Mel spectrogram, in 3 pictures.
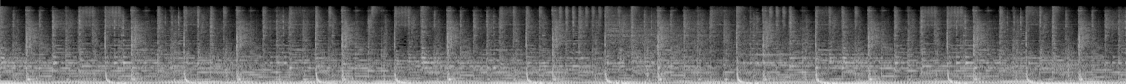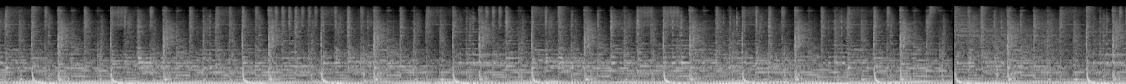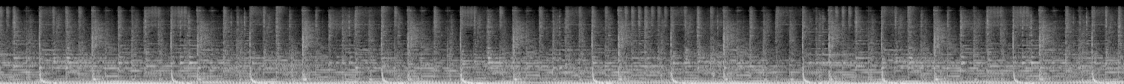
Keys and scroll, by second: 15.8 ctrl+v, 17.7 alt+a.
